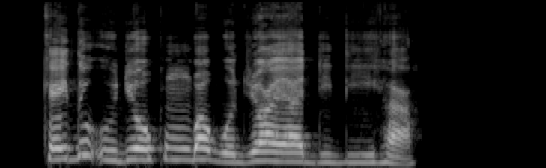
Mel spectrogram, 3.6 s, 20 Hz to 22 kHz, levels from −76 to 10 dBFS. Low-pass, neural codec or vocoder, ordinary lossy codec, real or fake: none; vocoder, 48 kHz, 128 mel bands, Vocos; none; fake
